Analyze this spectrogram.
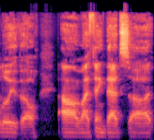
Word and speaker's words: Louisville: Carolina Florida uh and people know that it's Louisville not Louisville um I think that's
